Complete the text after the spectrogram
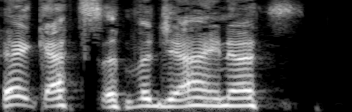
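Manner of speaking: Wisconsin-accented speech. Speaker trying out a Wisconsin accent again, Wisconsin accent. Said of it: "that's a Wisconsin accent".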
